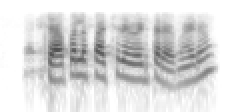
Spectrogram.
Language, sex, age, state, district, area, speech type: Telugu, female, 30-45, Telangana, Jagtial, urban, conversation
